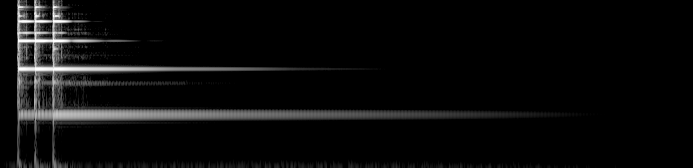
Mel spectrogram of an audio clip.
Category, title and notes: Sound effects > Objects / House appliances
Ring the receptionist's bell three times
Calling hotel staff by bell. Recorded in a recording studio. Please tell us how you plan to use this recording.
hall, tourism, Bell, motel, service, counter, hotel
